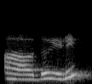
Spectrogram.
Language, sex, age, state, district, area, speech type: Kannada, female, 18-30, Karnataka, Hassan, urban, conversation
